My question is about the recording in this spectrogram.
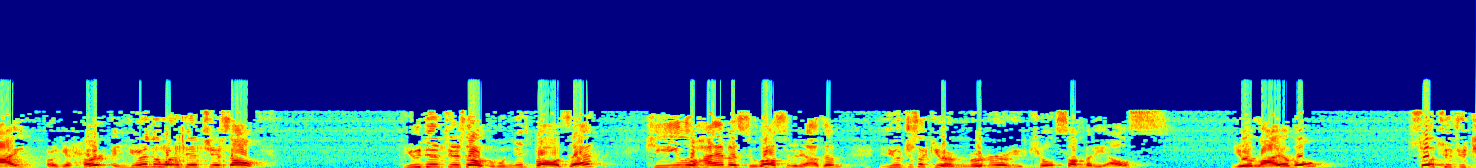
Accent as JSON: {"language": "English", "region": "Florida", "country": "United States", "tie": "born or raised there", "said": "I grew up in Florida"}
